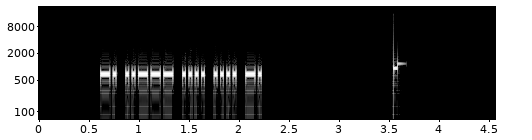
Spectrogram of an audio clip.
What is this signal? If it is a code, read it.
Morse code, heard as a keyed tone, about 38 wpm, 700 Hz. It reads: N2HHN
